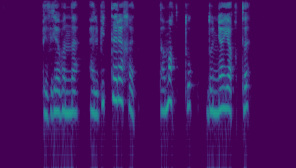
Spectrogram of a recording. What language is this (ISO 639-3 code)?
bak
